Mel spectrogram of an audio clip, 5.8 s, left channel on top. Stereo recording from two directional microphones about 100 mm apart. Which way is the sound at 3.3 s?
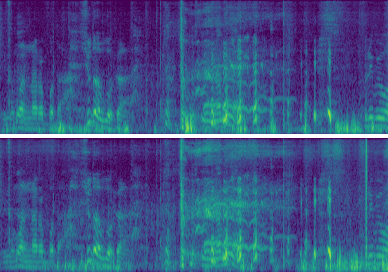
60° left (ahead or behind).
